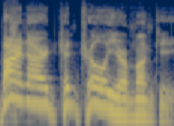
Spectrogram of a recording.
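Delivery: very slow, high, swooping drawl, stretched words. Retelling what Harry said after being teased: Harry Caray impression. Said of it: "that's an amazing impression".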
